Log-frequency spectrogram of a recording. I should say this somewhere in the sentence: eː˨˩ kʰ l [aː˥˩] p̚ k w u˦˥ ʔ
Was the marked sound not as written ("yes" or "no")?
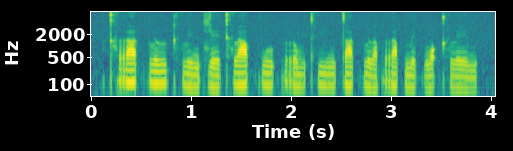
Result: no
